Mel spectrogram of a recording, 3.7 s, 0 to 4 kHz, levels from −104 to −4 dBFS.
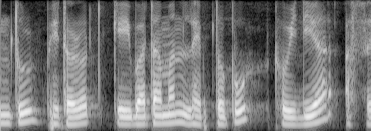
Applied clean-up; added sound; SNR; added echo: none; none; none; none.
